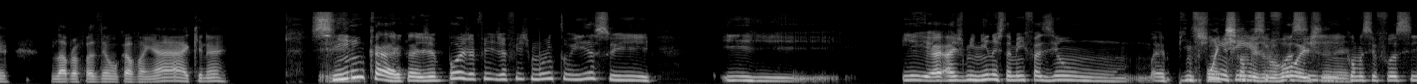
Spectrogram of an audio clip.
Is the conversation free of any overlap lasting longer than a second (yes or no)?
no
